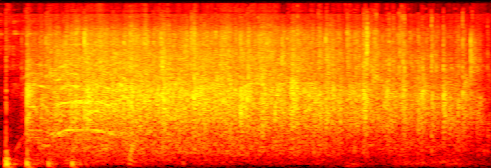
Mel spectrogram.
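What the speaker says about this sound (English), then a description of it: "I think we should clap for that." Sustained audience applause fills a demo day hall at a sustainability accelerator event, steady and dense throughout, with a few brief louder hits at the very start.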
